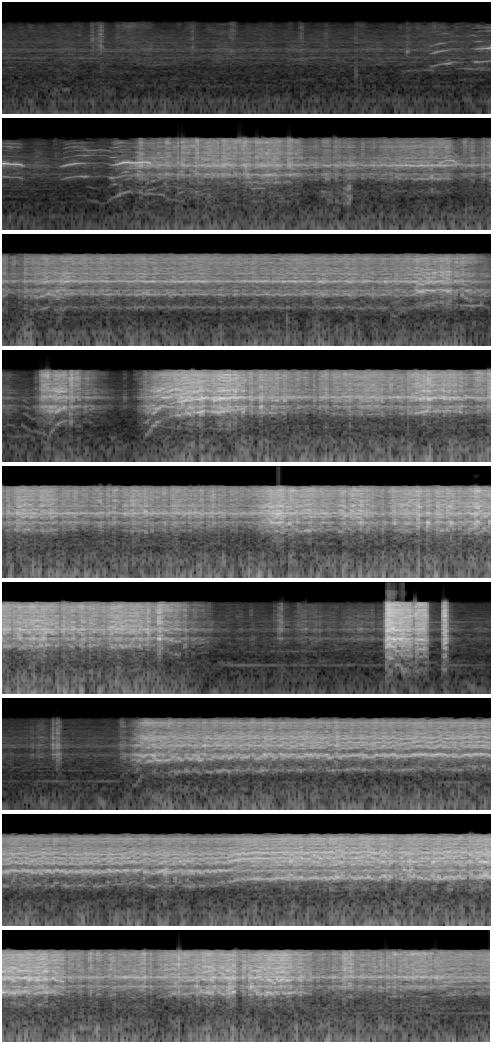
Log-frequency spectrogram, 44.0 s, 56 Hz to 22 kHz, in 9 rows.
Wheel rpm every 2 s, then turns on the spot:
0, 0, 0, 70, 110, 110, 110, 60, 150, 210, 210, 210, 200, 50, 10, 50, 110, 110, 140, 170, 200, 200.
26-30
